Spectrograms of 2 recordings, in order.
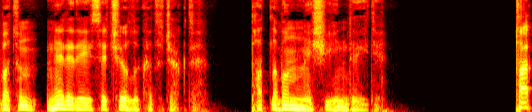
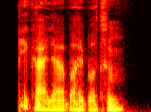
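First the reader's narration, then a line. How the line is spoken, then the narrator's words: Calm voice. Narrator (Turkish): dedi sakin bir sesle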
